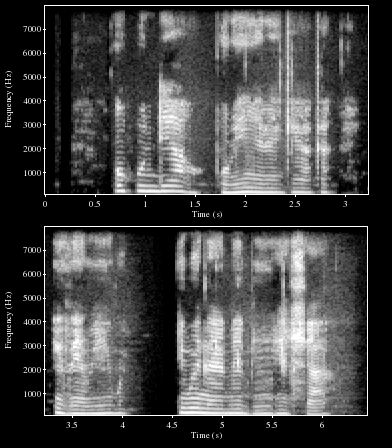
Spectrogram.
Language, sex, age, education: Igbo, female, 30-45, tertiary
